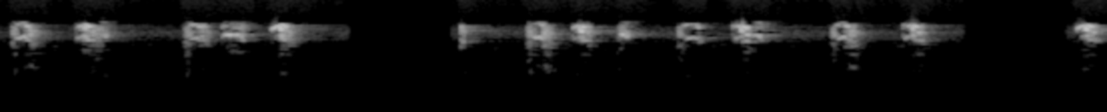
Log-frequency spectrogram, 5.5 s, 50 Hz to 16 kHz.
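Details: Peregrine falcons meeting at a nest, UC Berkeley, USA, nest cam, 2 November 2022; raspy, chattering call notes in quick clusters of two to four, broken by short silences.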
